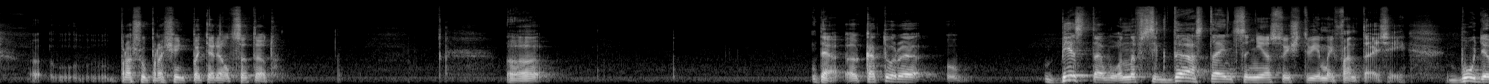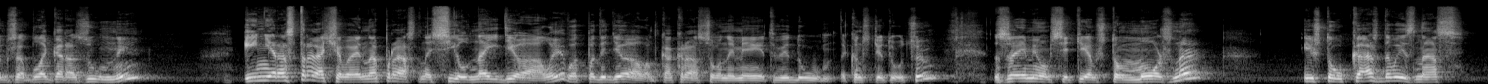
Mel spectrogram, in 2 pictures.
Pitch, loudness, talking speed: 170 Hz, -16 LUFS, 85 wpm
